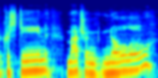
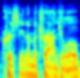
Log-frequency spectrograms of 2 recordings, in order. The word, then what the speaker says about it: Christina Matrangolo: the pleasure of dr christine matron nolo uh coming to us if i if i've pronounced that correctly he he did not uh christina matrangelo but nonetheless uh when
